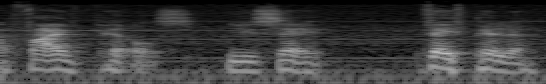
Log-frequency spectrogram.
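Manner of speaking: ordinary talk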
